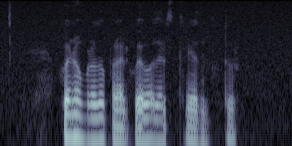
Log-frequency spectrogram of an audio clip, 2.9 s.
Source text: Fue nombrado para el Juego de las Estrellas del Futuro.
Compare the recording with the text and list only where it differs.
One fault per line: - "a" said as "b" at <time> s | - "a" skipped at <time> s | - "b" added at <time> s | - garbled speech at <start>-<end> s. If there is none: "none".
- "las" skipped at 1.6 s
